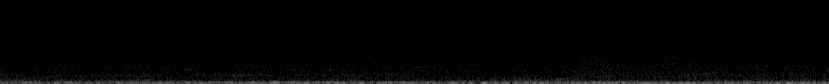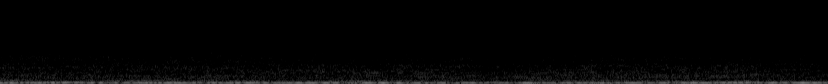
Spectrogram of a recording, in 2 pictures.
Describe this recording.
bob smith spring cup ... twins group A practice ... luhd pm-01 mics to zoom h5 ...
